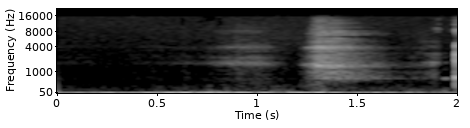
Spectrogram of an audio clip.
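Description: A woman's audible breathing, close to the microphone: two breathy puffs about a second in, the second one louder.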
